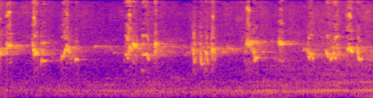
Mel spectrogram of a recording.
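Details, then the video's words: Young yellow-vented bulbul singing rapidly in the morning in ropel style, with harsh, buzzy chirps and whistled notes in uneven quick bursts. "Trucukan muda ropel pagi"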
